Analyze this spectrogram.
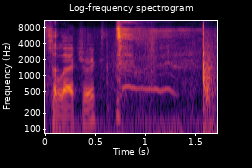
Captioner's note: laughs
